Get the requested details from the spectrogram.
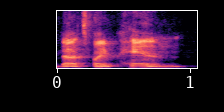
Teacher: If a Spanish speaker learns English, usually we have a very hard time trying to make the initial p, right, aspirated. So we say something like, oh, that's my pen, right? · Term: aspirated P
